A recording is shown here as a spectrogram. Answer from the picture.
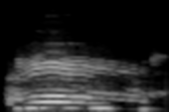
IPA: v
